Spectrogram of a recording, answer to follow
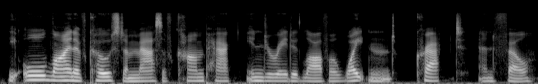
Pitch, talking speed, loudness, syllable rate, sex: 165 Hz, 165 wpm, -18 LUFS, 4.7 syllables/s, female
